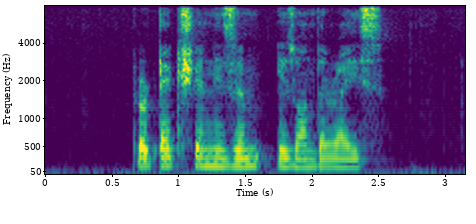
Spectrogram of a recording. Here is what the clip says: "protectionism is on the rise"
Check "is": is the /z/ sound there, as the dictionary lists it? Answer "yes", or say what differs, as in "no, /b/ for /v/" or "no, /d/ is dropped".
yes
